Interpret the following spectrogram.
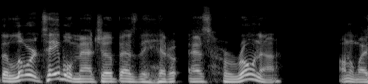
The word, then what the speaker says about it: Girona: Yeah, it actually pissed me off when you said Girona or something. Like, what? Why would you say it like that? Girona.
